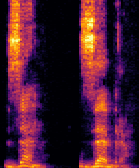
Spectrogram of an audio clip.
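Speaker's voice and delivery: zen to zebra, slow; comparison demo. Shown as a demonstration. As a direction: link zen to zebra slowly. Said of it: "like Z in zen".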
